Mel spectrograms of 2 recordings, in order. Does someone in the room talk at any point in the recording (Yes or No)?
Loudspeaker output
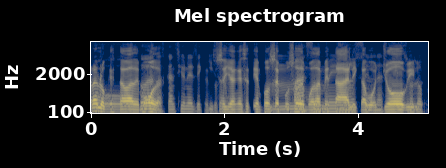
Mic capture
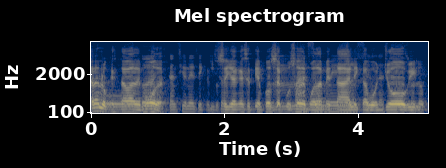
No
